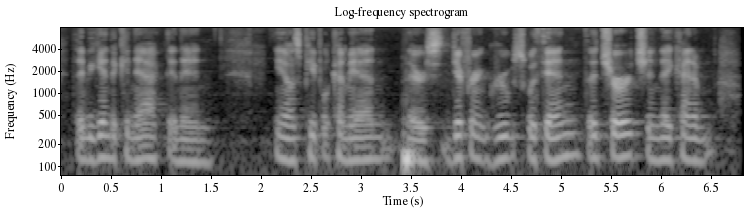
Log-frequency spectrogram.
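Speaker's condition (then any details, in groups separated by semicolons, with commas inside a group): No condition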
